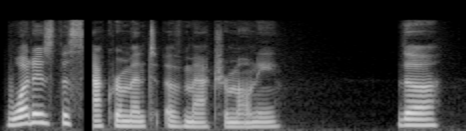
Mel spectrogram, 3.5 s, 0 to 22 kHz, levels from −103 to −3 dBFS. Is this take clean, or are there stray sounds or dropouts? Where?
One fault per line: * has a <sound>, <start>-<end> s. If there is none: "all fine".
* has a dropout, 0.6-0.7 s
